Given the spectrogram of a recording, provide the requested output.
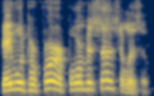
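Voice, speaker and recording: A man arguing a point in a casual discussion, insistent, halting and repeating words. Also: high voice, very animated, no echo.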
